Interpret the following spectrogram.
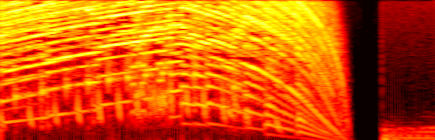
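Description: Electronic synthesizer sweep whose pitch rises and then falls back, cutting off suddenly near the end.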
